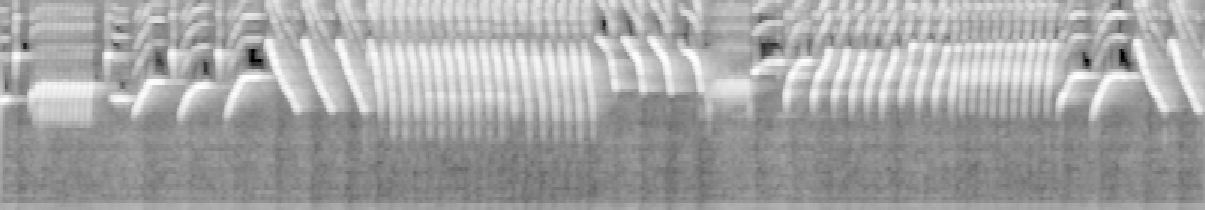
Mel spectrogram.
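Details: Canary singing sweet, clear training song: varied phrases of downslurred whistles, a lower pure note, and long fast buzzy trills, broken by short pauses, repeating with changing rhythm across ten seconds.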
